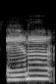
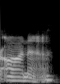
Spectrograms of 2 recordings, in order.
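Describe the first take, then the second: First: Anna with the flat A of "apple"; first-vowel contrast. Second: Anna with the open "ah" of "father"; first-vowel contrast. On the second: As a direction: say Anna as AH-nuh. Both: Shown as a demonstration. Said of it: "like, one of the two".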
